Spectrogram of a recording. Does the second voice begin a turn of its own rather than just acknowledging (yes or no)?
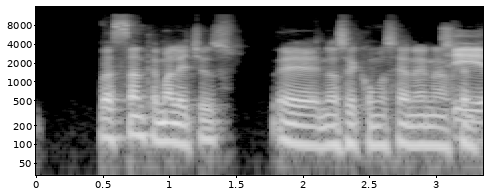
yes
